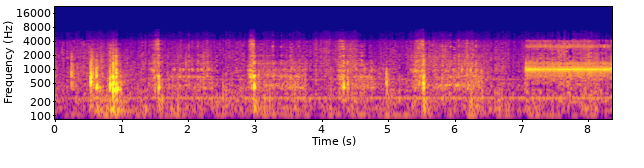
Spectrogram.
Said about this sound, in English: That's funny. The phone's ringing all right. Oh, why doesn't someone answer Santa's telephone?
